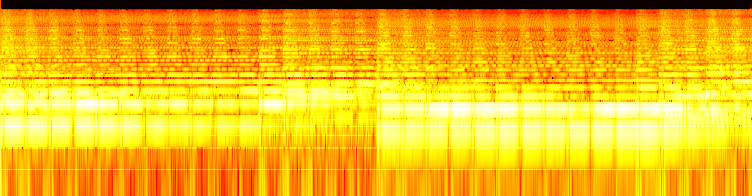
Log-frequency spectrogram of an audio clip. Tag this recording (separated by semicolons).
electronica; high; synth; thin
